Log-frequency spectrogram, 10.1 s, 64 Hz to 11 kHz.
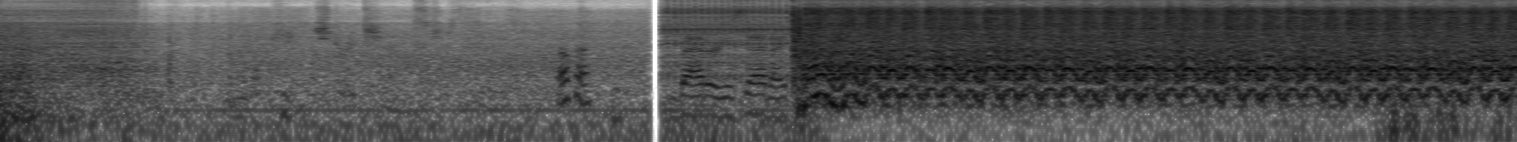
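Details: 1982 GMC S-15 pickup after the loose one-bolt starter was refitted: brisk, even cranking with no grinding or clashing at engagement, then a steady run. Starter sound fixed, though it possibly still needs a shim.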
